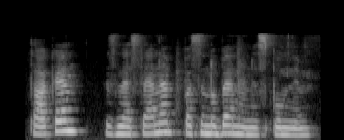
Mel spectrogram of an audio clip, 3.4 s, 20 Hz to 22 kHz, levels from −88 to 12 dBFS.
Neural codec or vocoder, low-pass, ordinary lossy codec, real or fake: none; none; none; real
